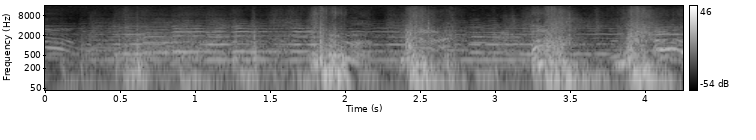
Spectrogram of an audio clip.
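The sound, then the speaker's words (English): Vicious kicks and blows in a movie fight scene land as a few heavy, punchy thuds and whacks over a sustained musical score. “A series of vicious kicks from various fight scenes.”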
